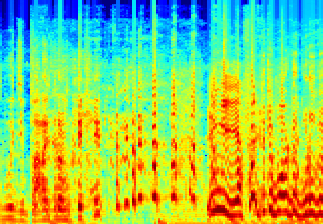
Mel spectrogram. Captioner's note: laughing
